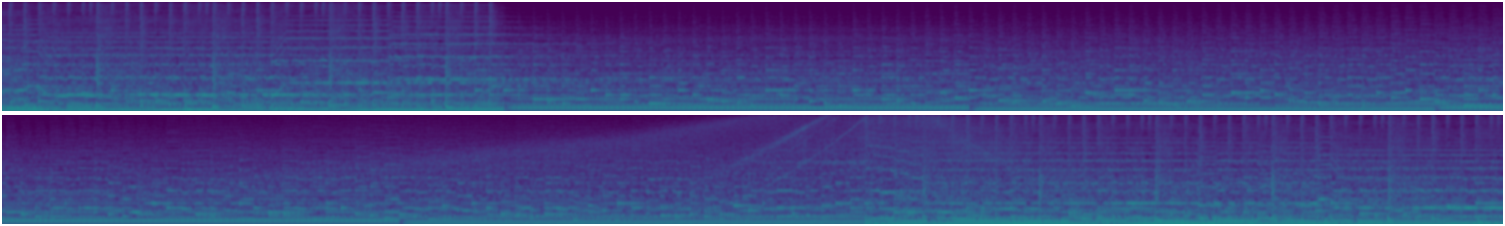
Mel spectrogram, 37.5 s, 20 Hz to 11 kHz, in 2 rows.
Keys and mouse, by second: 1.0 KP_1, 1.1 Return, 3.5 click, 4.9 click, 5.2 a, 5.3 click, 5.9 KP_1, 6.0 Return, 6.4 click, 6.6 ctrl+shift+a, 6.7 click, 7.2 click, 7.9 KP_1, 8.0 Return, 8.4 click, 9.8 click, 10.5 click, 10.7 Up, 11.1 click, 12.3 click, 14.8 click, 17.7 click, 19.1 shift+click, 19.9 click, 20.4 x, 21.1 right click, 21.4 click, 21.6 ctrl+shift+x, 22.2 2, 22.3 Return, 22.6 ctrl+x, 23.8 click, 26.6 y, 26.8 click, 27.4 click, 28.2 click, 30.3 KP_0, 30.4 Return, 30.7 click, 32.1 Right, 32.3 click, 32.9 click, 33.8 right click, 34.2 click, 36.3 click, 36.5 ctrl+click, 37.4 Delete.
